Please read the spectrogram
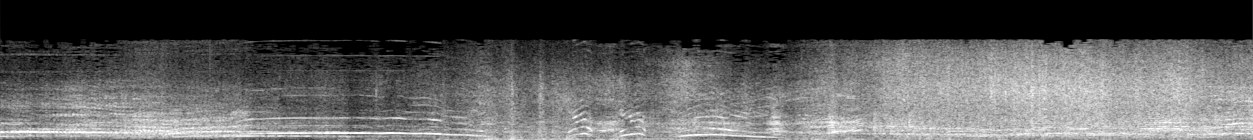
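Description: Water sloshing and churning in the Splash Mountain log flume channel, a low rushing that swells about two seconds in. Voices that swoop up and down in pitch run over it.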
